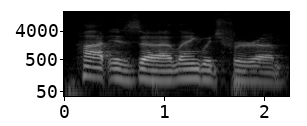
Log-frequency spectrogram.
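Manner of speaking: ordinary talk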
